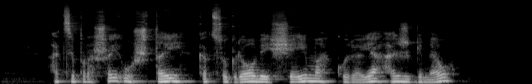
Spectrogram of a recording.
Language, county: Lithuanian, Kaunas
